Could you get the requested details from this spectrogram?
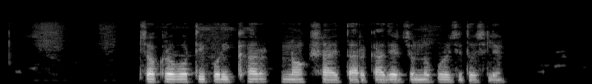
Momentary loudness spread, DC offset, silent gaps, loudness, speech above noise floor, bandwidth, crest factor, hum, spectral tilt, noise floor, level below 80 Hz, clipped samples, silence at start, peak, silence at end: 10 LU; under 0.1%; none; -20 LUFS; 41 dB; 7.6 kHz; 20 dB; none; -6.5 dB/octave; -60 dBFS; -62 dBFS; under 0.1%; 1.4 s; -2 dBFS; 0.9 s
